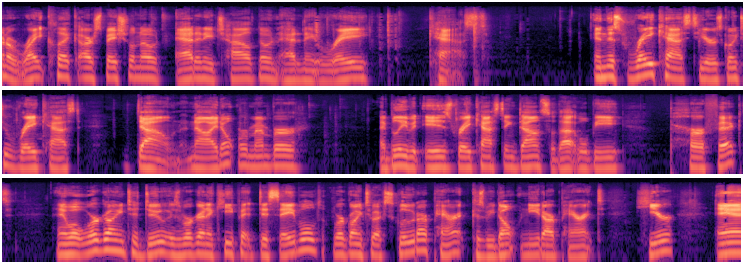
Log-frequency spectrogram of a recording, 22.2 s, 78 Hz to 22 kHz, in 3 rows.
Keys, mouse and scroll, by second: 0.0-1.1 right drag, 1.6-2.7 drag, 2.7-4.3 typing, 4.6 Return, 5.4-8.5 typing, 10.5 click, 11.0 d, 11.7 right click, 11.9 ctrl+z.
